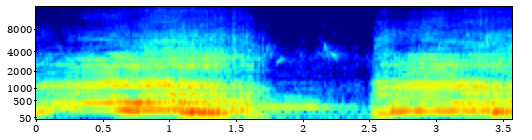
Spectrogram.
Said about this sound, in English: African lions carol to each other this cold, sunny afternoon, claiming their stake on Turpentine Creek Wildlife Refuge. They share their quarters with 117 tigers, cougars, leopards, and bobcats.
